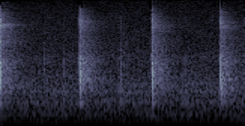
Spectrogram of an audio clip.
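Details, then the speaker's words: HyperX Alloy FPS Pro mechanical keyboard, Cherry MX Red switches: reference normal key presses, four or five clean even single clicks with no scratch, contrasted with left and right arrow keys that make a crisp scratchy noise from day one. "you can feel this tactile bump you can probably hear this too this is what normal or this is what something normal should sound like"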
